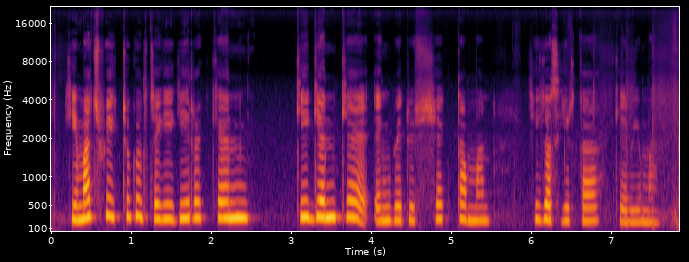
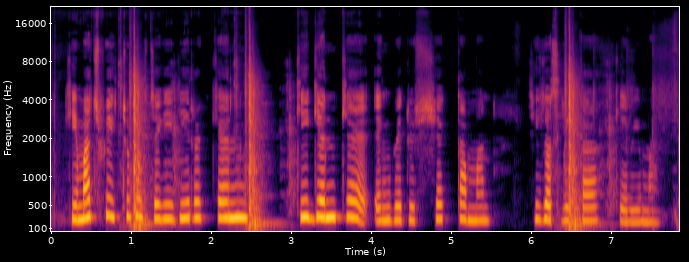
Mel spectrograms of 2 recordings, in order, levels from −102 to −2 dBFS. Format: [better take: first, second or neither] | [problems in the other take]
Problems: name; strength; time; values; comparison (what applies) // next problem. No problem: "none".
first | noise reduction (classical method log-MMSE)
